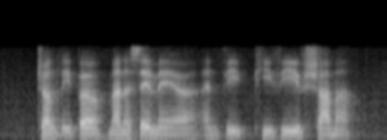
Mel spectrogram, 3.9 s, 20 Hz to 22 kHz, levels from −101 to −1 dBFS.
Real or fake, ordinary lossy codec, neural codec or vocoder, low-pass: fake; Opus, 32 kbps; codec, 16 kHz, 0.2 kbps, FocalCodec; 5.4 kHz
